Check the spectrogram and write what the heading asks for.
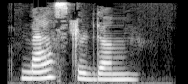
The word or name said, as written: masterdom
